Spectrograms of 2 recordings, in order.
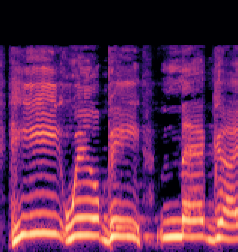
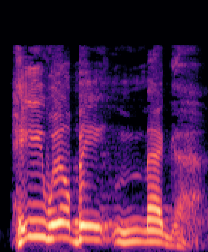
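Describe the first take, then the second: First: Slow, raised, ringing he will be mega; big stress on mega. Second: Slow, weighty he will be mega; drawn out, emphatic declaration; stress on mega. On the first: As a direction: proclaim it slowly and higher. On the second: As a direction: lean on each word, slowly. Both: Shown as a demonstration. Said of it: "it's mega".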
